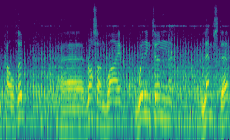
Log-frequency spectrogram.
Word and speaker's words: Leominster: But he's going through Colford, Ross on Wye, Withington, Leominster, that's spelled Leominster, but it's called Leominster, and up to Ludlow, and then to Much Wenlock, covering 91.5 miles tomorrow.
